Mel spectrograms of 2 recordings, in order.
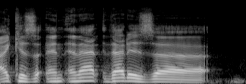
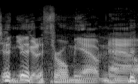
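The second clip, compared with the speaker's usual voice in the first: aggrieved New Yorker character; New Yorker guy voice. Acted. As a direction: drag it out as an indignant New York regular. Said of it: "The New Yorker".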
